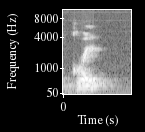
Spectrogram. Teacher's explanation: The T is a stop T. You put your tongue up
